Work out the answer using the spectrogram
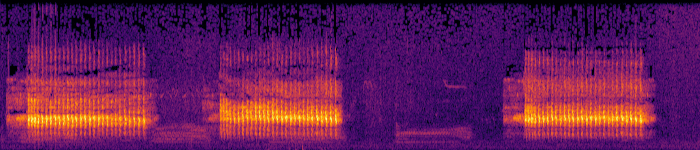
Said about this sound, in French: Et du coup, on peut tenter de mettre directement de la repasse à la fauvette épervière. Soyons honnêtes, hein, ça marche pas souvent parce que la probabilité qu'il y en ait une dans le buisson est très faible. Mais parfois ça marche.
